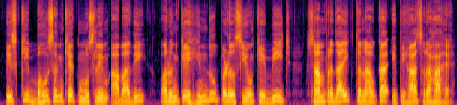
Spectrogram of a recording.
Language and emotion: Hindi, neutral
